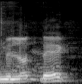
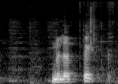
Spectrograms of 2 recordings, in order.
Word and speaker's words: Milotic: Mali na naman yung pronunciation pakita mo sa ano e. Sorry ganon tayo hindi melotic. Milotic silver or gold sabi mo ba or dapat gold?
